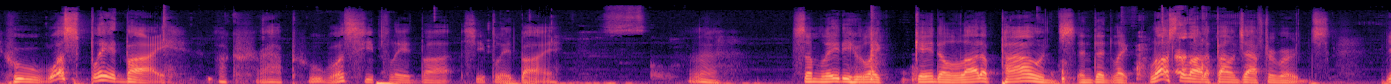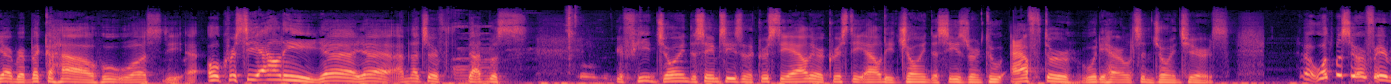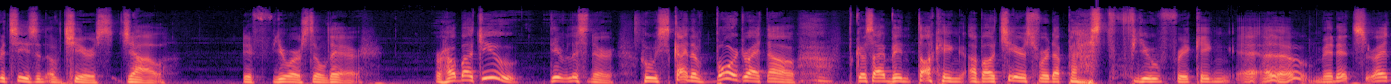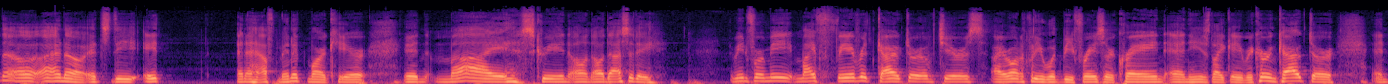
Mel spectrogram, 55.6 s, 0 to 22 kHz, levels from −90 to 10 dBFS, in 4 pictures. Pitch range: 110-140 Hz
